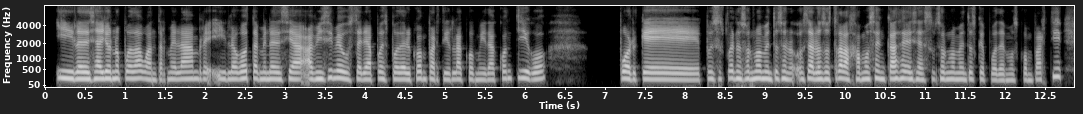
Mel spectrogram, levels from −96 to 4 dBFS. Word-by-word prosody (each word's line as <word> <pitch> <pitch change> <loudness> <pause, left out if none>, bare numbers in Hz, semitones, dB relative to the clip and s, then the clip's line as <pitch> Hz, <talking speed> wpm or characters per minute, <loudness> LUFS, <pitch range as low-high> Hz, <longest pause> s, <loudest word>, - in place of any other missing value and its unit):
Y 230 -2 +3
le 215 - +4
decía: 215 +1 +5
"Yo 220 0 +5
no 225 -1 +1
puedo 220 +1 +1
aguantarme 200 -2 -1
el 205 - -2
hambre", 215 0 +1
y 210 - -4
luego 210 +2 +1
también 210 -2 -1
le 210 - +2
decía: 205 0 +1
"A - - +3
mí 210 0 +2
sí 245 +3 -3
me 235 -1 +3
gustaría, 200 0 0
pues, 210 -3 -4
poder 200 -2 0
compartir 205 -3 -3
la 200 -1 -1
comida 190 -1 -4
contigo", 225 +1 -3 0.9
porque, 195 -3 +2
pues 210 -1 -6
bueno, 225 -1 -1
son 215 0 -1
momentos 220 -1 +1
en 215 - 0
los 195 - -6
o 200 - -4
sea, 220 +1 +3
los 205 0 +1
2 210 - -1
trabajamos 210 -1 +1
en 215 -3 +1
casa, 215 +2 +2
y 220 - +1
decía: 205 -2 -1
"Esos 195 +2 -10
son 210 -2 -2
momentos 200 0 -3
que 200 - -6
podemos 180 -1 -6
compartir". 195 +9 -5
205 Hz, 220 wpm, -21 LUFS, 200-220 Hz, 0.9 s, decía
